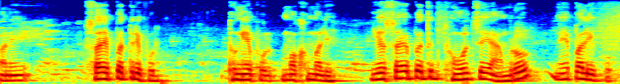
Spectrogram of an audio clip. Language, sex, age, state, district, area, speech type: Nepali, male, 30-45, West Bengal, Jalpaiguri, urban, spontaneous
